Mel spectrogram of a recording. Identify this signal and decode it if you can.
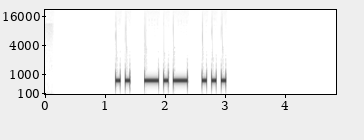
Morse code, heard as a keyed tone, about 15 wpm, 700 Hz. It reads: IKS
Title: USA Call Sign Postfixes - 3 Letters 15wpm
